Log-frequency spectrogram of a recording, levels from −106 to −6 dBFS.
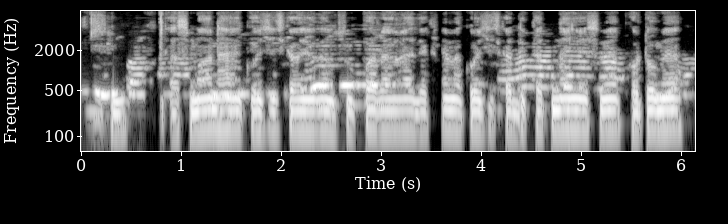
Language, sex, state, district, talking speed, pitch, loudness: Hindi, male, Bihar, Vaishali, 205 wpm, 120 Hz, -14 LUFS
